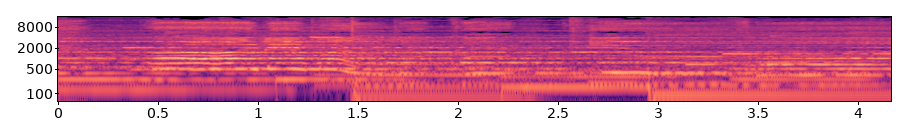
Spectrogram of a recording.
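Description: Sinhala Buddhist devotional song (a Wesak song): singing over an instrumental backing with long held bass notes.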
